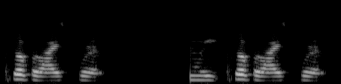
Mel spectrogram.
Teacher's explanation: In the video, my subject pronounced the word world as world, where she drops the r sound before the consonant L. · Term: non-rhoticity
